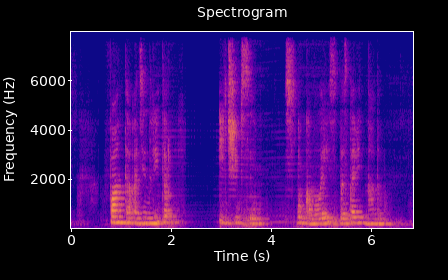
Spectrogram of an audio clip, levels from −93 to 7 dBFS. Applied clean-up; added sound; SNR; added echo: neural separator model SepFormer DNS4.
